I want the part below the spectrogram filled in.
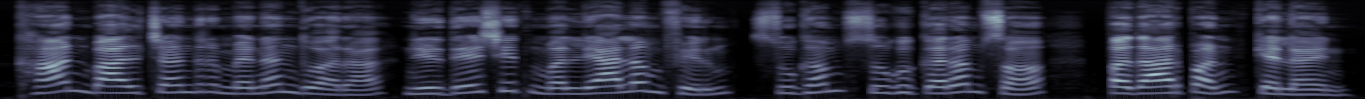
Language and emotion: Maithili, neutral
